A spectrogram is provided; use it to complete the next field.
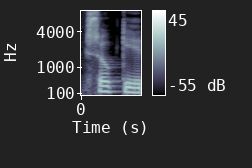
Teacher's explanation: we hear the T and it pronounced as a fast D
